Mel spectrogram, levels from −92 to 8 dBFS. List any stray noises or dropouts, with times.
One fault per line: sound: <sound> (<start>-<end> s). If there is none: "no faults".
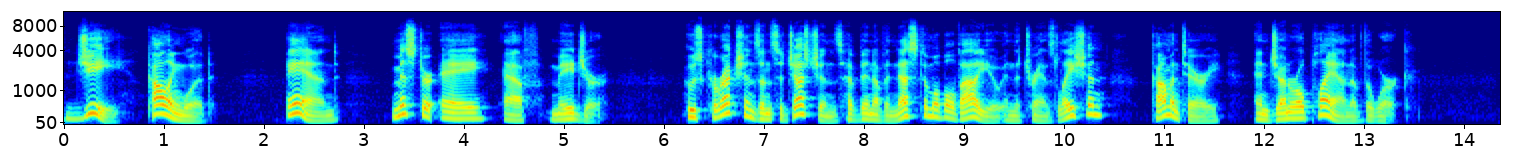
no faults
